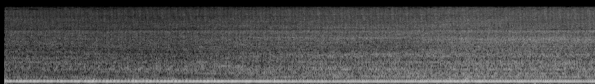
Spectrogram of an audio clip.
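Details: Scion tC after new water pump: steady, even idle hum with no more scraping/scratchy sound; the old pump's bearing felt gritty and wouldn't spin right.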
